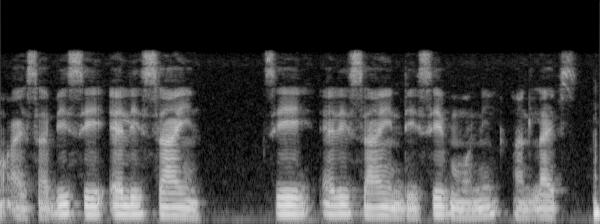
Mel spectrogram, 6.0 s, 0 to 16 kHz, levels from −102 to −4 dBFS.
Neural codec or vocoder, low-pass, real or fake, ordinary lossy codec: none; 7.2 kHz; real; none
